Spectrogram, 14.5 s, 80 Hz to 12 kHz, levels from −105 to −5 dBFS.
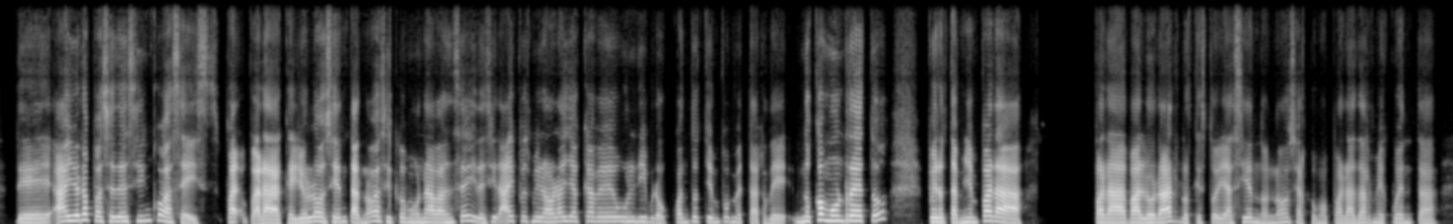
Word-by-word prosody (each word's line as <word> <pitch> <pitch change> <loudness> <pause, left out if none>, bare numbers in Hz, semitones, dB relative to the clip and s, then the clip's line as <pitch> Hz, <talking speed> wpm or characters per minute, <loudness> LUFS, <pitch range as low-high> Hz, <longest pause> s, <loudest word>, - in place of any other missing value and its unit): de 200 +1 -1
ay, 250 +3 +4
ahora 310 +3 +4
pasé 250 -4 -2
de 245 0 +1
5 270 +4 -4
a 235 -3 +3
6, 195 - -7
pa 225 -1 +3
para 180 +1 +5
que 195 +2 -2
yo 210 +2 +1
lo 240 +1 +2
sienta, 225 -2 +1
¿no?, 215 +6 -4
así 250 -4 -1
como 215 0 -5
un 210 0 -3
avance 210 +5 0
y 270 - -3
decir: 215 +2 -5
"Ay, 260 - 0
pues 250 -1 -9
mira, 240 -2 -1
ahora 225 +2 0
ya 250 0 -2
acabé 245 0 -3
un 240 0 -2
libro, 215 -7 -5
¿cuánto 215 +6 -6
tiempo 230 0 -6
me 210 -3 -6
tardé?", 185 +1 -6
no 225 +3 -1
como 315 -3 +5
un 280 - +4
reto, 280 +5 +3 0.4
pero 220 -1 +3
también 210 +2 0
para 220 -8 +5 0.7
para 205 -1 +4
valorar 205 +4 +3
lo 205 -2 -6
que - - -14
estoy 190 +2 -6
haciendo, 200 -1 -5
¿no? 195 +5 -7
O 225 - -6
sea, 195 -3 -8
como 175 -1 -12
para 180 +1 -4
darme 195 +1 -5
cuenta 195 -4 -7
220 Hz, 220 wpm, -20 LUFS, 200-245 Hz, 0.7 s, para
